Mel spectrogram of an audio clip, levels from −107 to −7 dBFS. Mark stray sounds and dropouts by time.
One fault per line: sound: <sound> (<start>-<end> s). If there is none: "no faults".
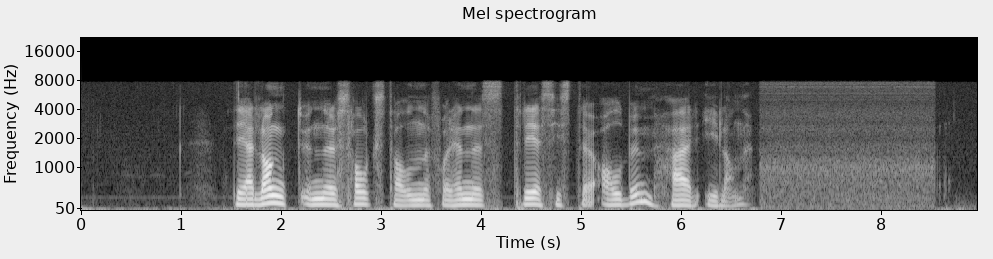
no faults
